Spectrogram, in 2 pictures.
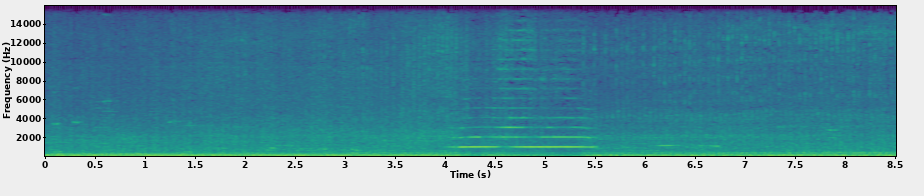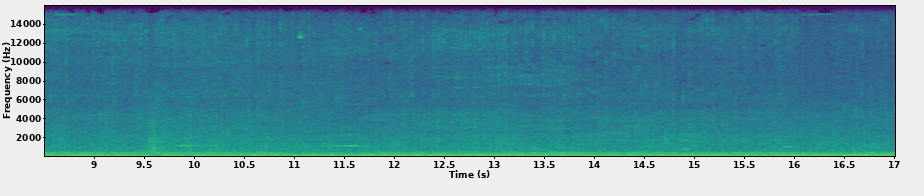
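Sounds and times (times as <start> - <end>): low rumble of vehicle engines: 0.0 - 17.0.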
